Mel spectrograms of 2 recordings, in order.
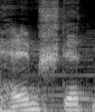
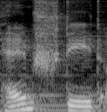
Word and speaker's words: Helmstedt: Genau wie Helmstedt nicht Helmstedt ausgesprochen wird.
